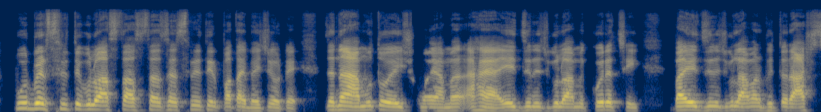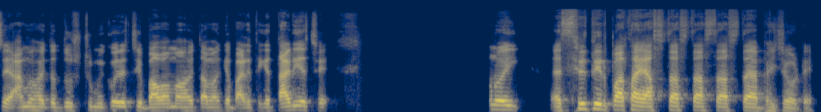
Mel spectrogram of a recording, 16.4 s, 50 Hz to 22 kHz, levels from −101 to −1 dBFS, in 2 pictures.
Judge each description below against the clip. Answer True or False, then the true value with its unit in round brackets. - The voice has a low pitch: True (130 Hz)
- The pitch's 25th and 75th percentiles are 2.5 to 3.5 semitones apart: True (2.9 semitones)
